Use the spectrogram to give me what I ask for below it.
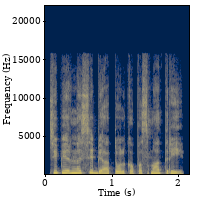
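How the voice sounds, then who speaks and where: A woman reading an audiobook, voicing a sharp-tongued young woman who scolds in a hissing tone. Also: mid-range voice, animated, moderate pace, no echo, clean studio sound, close to an everyday voice. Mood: scolding.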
